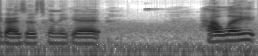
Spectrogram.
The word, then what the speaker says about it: halite: Oh, and what I told you guys I was gonna get, halite. It's actually halite. So I think I was pronouncing it wrong.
